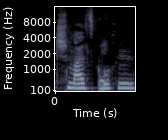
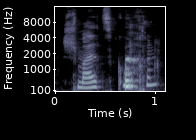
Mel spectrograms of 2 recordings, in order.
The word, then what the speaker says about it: Schmalzkuchen: It's called Schmalzkuchen. So this is something ever since as a kid we used to get there in Hamburg. It's pronounce this. Schmalzkuchen.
